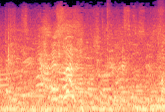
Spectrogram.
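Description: Passersby chatting as they walk close past on a busy pedestrian street, with a steady low rumble of street background underneath.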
